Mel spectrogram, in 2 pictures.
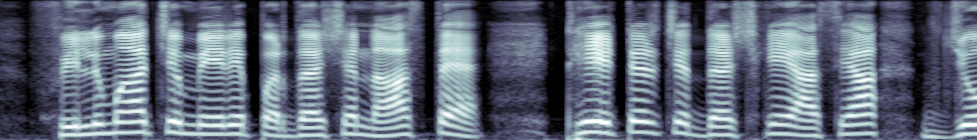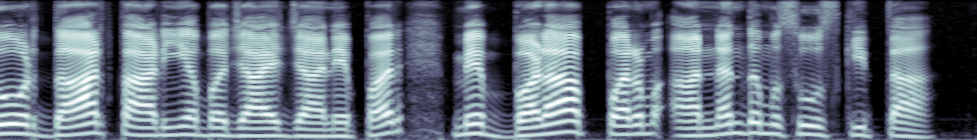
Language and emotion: Dogri, happy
